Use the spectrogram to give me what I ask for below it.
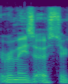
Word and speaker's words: Rumeysa Öztürk: with Mohsen Mahdawi, with Rumeysa Öztürk, right? Like, they're... Wait, did I say her name? I keep saying her name wrong. Okay, no, I did say it right. Rumeysa Öztürk is the person.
